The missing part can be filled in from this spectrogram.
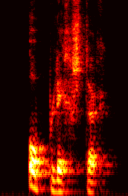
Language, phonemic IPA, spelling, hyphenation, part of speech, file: Dutch, /ˈɔpˌlɪx(t).stər/, oplichtster, op‧licht‧ster, noun, Nl-oplichtster.ogg
- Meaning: 1. female imposter, fraud 2. female con-artist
